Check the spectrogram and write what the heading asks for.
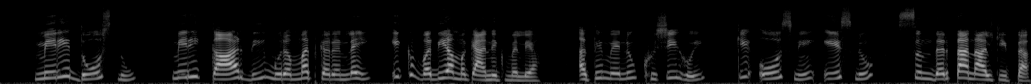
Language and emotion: Punjabi, happy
